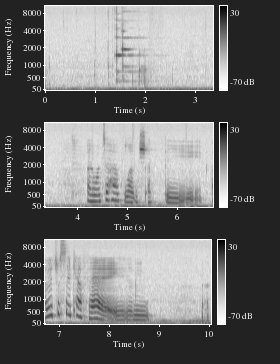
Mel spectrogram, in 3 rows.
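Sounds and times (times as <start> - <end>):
rising bell-like chime: 1.4 - 2.3.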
